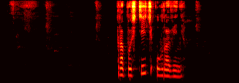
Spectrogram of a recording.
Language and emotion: Russian, neutral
